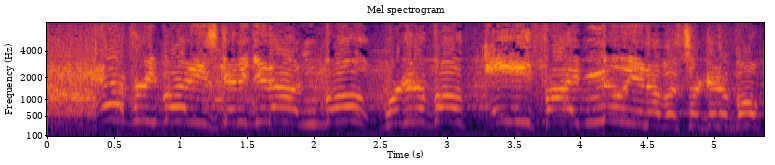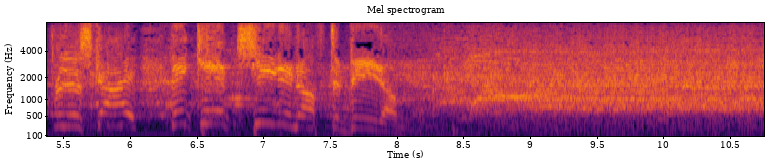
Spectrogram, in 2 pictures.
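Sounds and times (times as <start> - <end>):
crowd cheering wildly: 0.0 - 10.7
speech: 1.1 - 9.8.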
